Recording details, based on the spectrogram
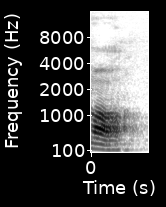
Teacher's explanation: विवृत स्वर, जिन स्वरों के उच्चारण में पूरा मुंह खुलता है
